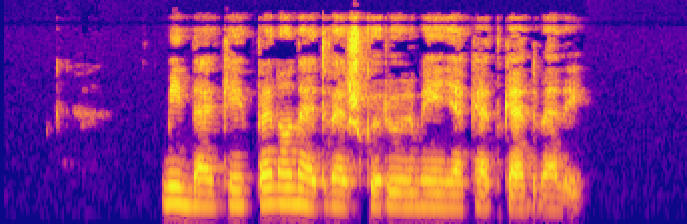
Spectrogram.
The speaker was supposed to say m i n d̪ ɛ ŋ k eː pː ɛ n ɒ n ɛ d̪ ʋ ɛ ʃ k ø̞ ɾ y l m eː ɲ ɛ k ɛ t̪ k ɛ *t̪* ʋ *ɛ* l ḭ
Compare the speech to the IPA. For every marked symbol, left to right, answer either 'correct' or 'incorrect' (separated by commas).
incorrect, correct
